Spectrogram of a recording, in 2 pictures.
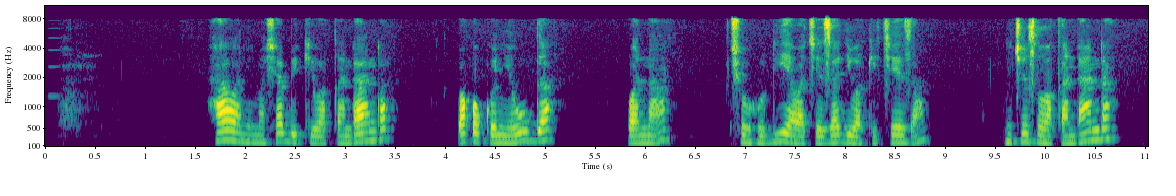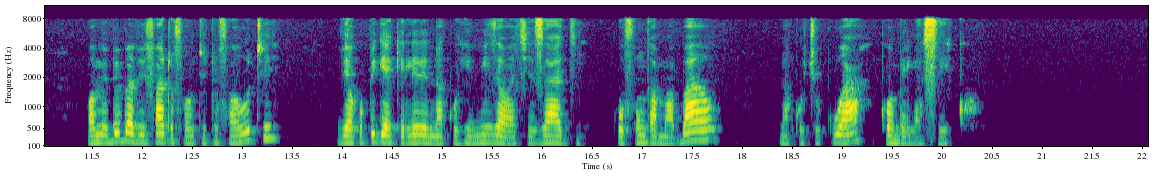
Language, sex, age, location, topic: Swahili, female, 25-35, Kisii, government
